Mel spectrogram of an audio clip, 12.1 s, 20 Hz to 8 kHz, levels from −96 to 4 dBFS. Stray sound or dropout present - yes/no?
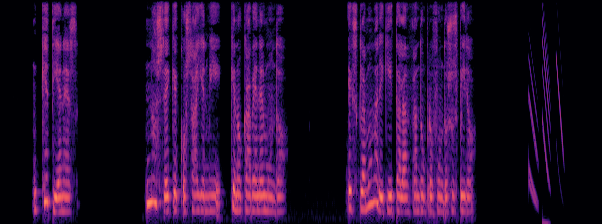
yes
